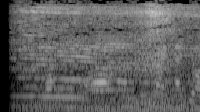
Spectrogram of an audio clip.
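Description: Brief talk over a steady mechanical hum made of several held tones, one of them sinking slightly in pitch.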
